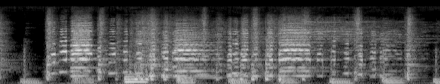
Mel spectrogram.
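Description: Norteño corrido music with no singing: an accordion plays a melody over a steady two-beat bass line.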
